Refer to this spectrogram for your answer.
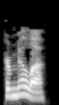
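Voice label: "armilla", British English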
